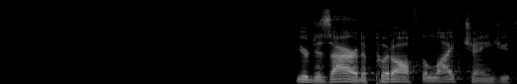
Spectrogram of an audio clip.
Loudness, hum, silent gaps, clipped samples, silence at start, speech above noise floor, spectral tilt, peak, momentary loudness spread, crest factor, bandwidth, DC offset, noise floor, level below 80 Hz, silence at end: -36 LUFS; none; none; under 0.1%; 2.95 s; 45 dB; -4 dB/octave; -16 dBFS; 13 LU; 24 dB; 18.5 kHz; under 0.1%; -81 dBFS; -74 dBFS; 0 s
